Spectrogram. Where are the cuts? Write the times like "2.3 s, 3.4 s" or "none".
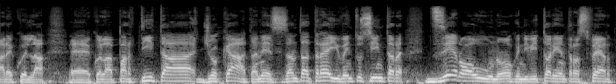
1.9 s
